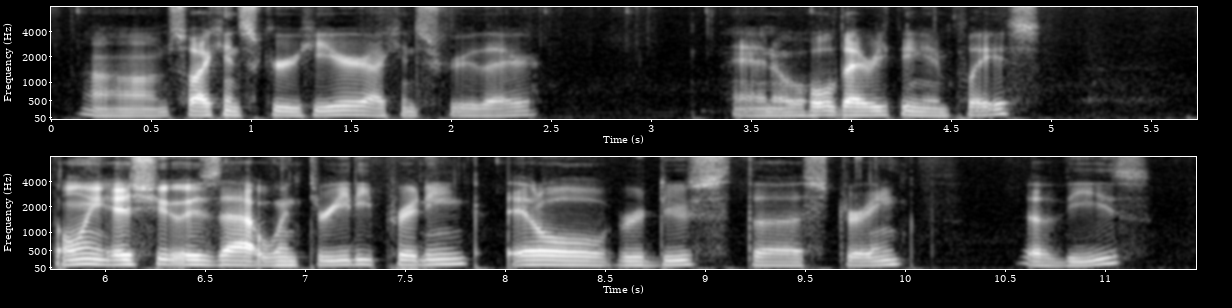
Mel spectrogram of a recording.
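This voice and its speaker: A man speaks at a fairly slow pace in a medium pitch. The sound is dry and close with no echo, and his intonation is fairly even. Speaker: maker live streamer. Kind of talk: live stream tutorial. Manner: casual, hesitant.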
